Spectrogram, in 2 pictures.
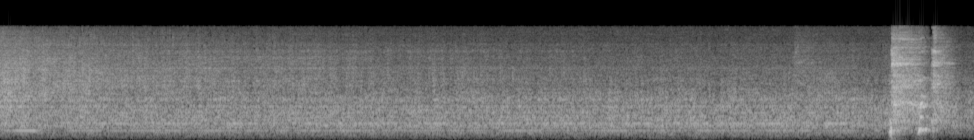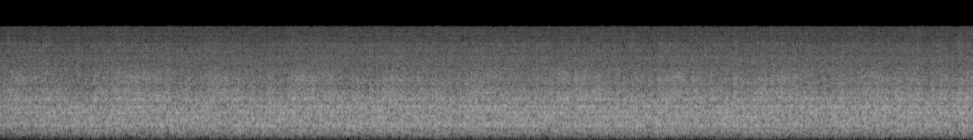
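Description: A washing machine hums and whirs steadily as its drum turns.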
